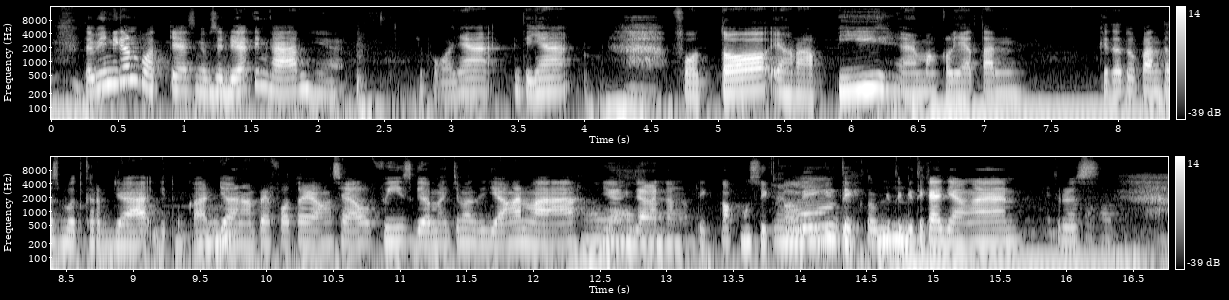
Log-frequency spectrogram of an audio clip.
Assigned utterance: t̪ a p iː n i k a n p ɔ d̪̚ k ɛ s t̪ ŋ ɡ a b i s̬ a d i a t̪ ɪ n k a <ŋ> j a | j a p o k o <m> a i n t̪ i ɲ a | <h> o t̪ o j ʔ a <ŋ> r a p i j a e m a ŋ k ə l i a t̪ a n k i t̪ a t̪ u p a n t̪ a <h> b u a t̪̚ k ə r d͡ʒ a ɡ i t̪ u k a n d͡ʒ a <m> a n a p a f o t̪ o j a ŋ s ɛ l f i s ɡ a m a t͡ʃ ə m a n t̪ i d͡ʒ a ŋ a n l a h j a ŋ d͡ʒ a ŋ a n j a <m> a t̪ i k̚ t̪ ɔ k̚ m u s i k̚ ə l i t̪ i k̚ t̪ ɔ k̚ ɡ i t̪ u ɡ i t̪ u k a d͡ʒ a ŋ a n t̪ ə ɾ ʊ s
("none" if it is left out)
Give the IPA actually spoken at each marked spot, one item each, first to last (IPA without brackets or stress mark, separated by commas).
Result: n, ɲ, f, ŋ, s, ŋ, ŋ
